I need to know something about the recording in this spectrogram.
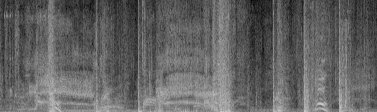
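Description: A creature snarls and screeches up close.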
